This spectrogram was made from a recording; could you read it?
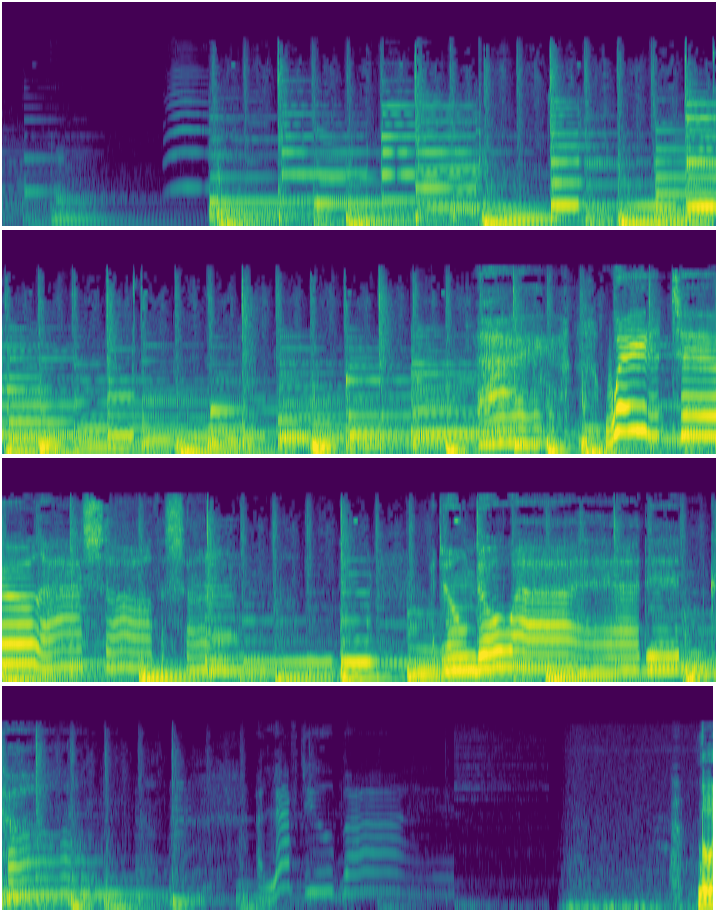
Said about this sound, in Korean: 노래 한 곡 듣고 이야기 계속 나눠보죠.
